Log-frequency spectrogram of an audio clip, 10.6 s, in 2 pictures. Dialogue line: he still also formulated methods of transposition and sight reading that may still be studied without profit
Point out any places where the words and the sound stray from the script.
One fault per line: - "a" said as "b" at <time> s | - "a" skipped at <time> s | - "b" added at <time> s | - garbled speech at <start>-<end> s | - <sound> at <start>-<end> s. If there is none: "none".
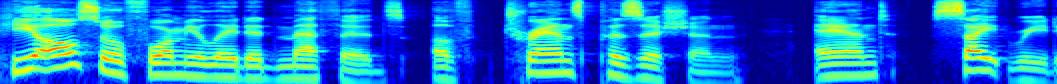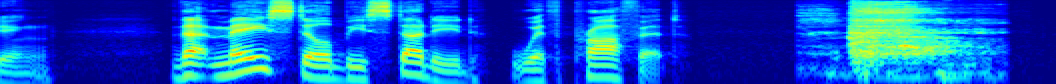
- "still" skipped at 0.2 s
- "without" said as "with" at 7.8 s
- sigh at 9.3-10.3 s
